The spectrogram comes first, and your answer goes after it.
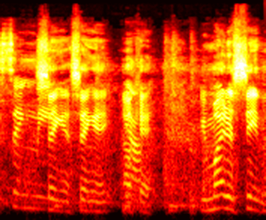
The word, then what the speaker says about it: Sang-A: Did I pronounce that right? Sang-A.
